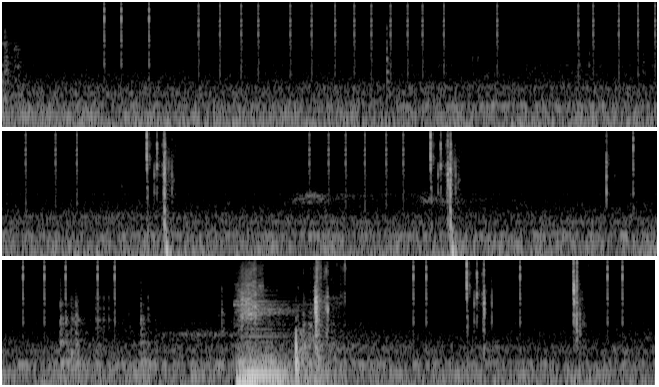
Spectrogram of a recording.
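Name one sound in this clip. Short menu clicks tick rapidly as a selection moves through a list.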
